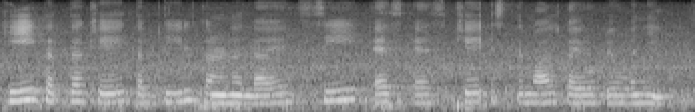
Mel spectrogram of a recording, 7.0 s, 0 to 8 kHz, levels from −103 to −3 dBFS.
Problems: constant background noise, echo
